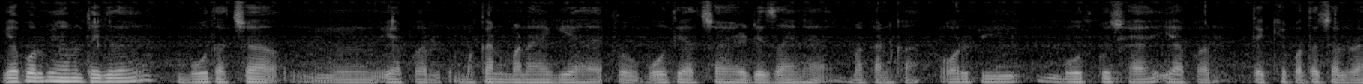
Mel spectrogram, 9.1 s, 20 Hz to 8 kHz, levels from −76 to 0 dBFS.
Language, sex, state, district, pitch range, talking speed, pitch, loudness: Hindi, male, Bihar, Samastipur, 90-110 Hz, 235 wpm, 95 Hz, -32 LUFS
